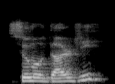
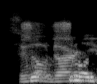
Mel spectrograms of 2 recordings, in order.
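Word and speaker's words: Sumudaerji: Sumo Darji. Sumo Darji.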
